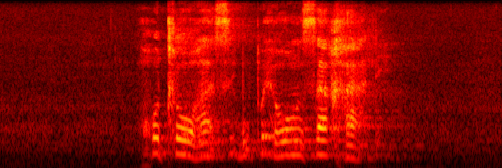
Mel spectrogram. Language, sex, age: Southern Sotho, female, 35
